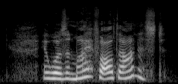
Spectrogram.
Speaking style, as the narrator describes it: pleaded Ethelred

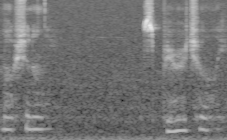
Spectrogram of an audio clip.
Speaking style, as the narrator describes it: She said even more quietly

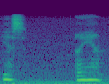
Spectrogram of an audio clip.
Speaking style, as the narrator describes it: Lark whispered sadly out of earshot of Rain

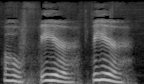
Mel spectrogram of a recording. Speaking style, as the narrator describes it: the two spies muttering

